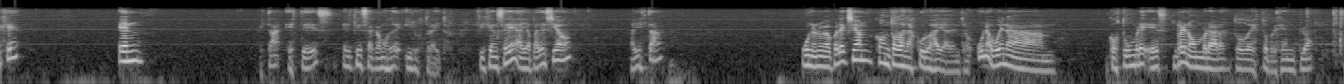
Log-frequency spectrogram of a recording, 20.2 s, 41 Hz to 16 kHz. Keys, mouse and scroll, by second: 6.6-7.3 middle drag, 7.3 scroll down 1, 7.5-8.6 shift+middle drag, 8.6 click, 9.8-11.3 middle drag, 11.3-12.0 scroll down 2, 12.0 click, 13.0 click, 13.2 click, 13.5 click, 13.8 click, 16.6 click, 18.5 click, 18.7-20.1 drag.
